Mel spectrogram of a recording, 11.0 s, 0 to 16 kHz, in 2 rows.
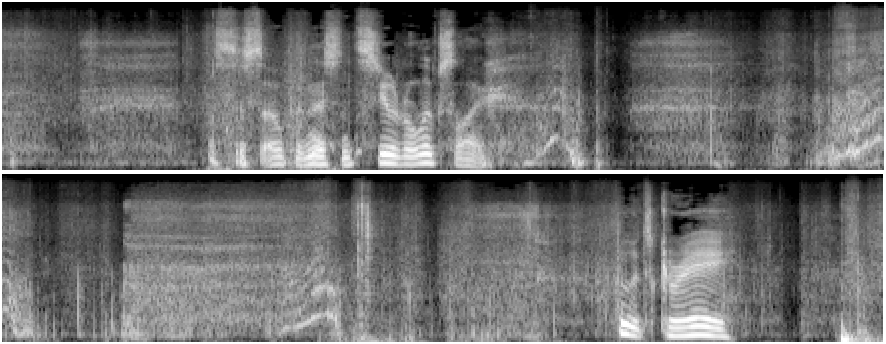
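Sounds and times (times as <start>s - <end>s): zipper being pulled open: 3.3s - 3.8s, 4.8s - 6.2s, 7.2s - 8.2s.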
